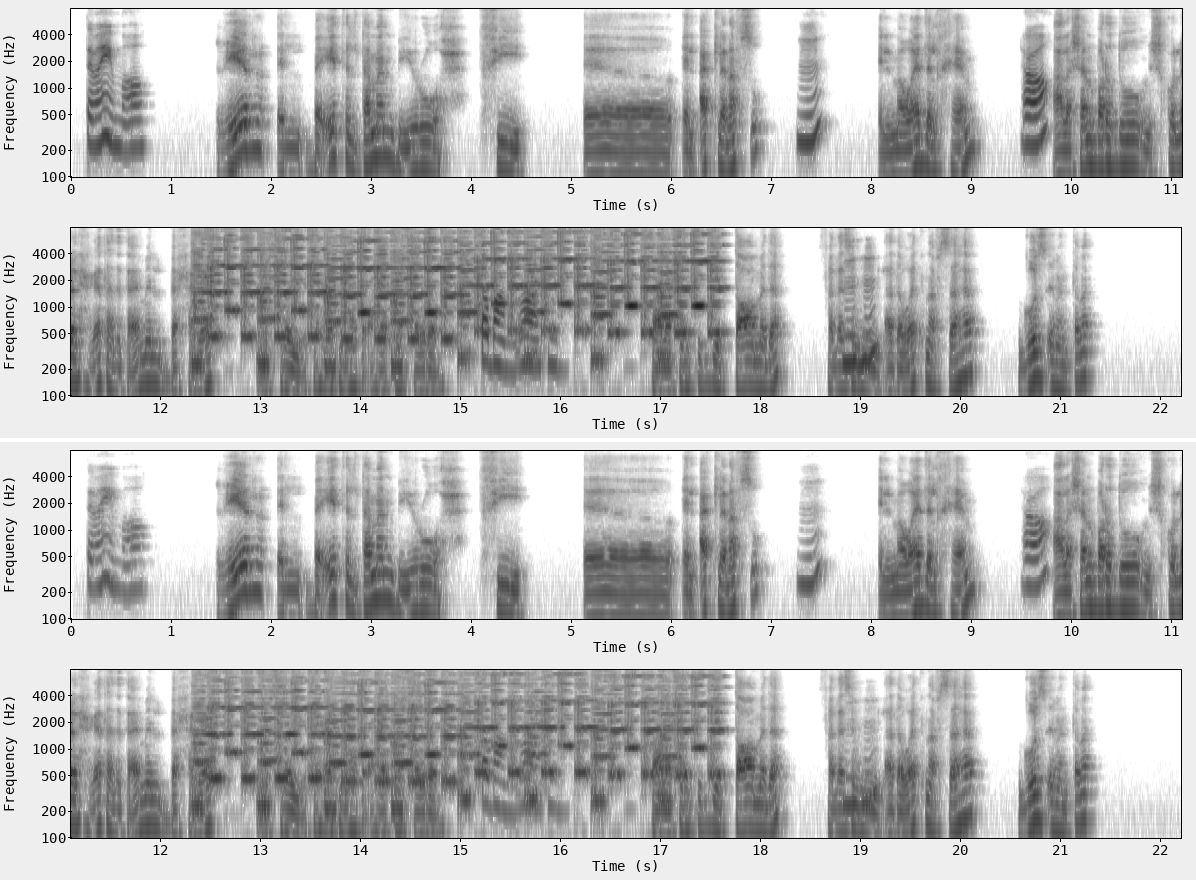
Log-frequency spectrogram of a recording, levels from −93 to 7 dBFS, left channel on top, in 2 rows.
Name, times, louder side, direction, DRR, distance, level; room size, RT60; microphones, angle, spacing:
voice 1, 0.2-0.7 7.3-7.5 9.5-9.8 15.2-16.1 18.8-19.2, left 8 dB, 70° left, 0.4 m, -25 dB
voice 2, 1.5-4.5 5.1-6.9 8.1-9.1 9.8-12.5 13.0-14.8 16.9-18.2 18.7-20.2 20.6-21.3, equal, ahead, 0.6 m, -28 dB
sound 1, 12.3-17.6, left 3 dB, 35° left, 1.5 m, -20 dB
3.8 x 3.7 x 2.7 m
head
